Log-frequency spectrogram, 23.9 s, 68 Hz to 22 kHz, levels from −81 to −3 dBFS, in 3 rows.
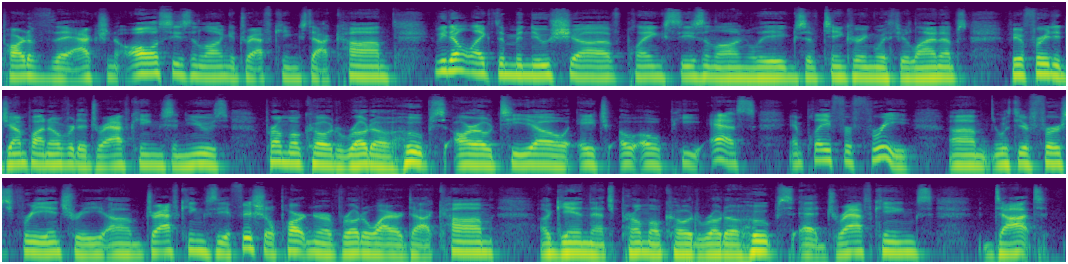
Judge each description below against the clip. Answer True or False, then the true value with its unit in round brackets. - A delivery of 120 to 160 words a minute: False (175 wpm)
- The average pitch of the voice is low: True (130 Hz)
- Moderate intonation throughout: False (2.1 semitones)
